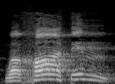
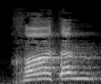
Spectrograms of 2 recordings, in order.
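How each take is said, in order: First: وخاتم with a short "i" after the ta, wa-khatim; kasra on the ta. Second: خاتم with a short "a" after the ta, khatam; fatha on the ta. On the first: Teacher showing the second Quran reading, وخاتم said wa-khatim with kasra. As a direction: say وخاتم as "wa-khaa-tim". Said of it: "بكسر التاء". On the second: Teacher showing the first Quran reading, خاتم said khatam with fatha. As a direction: say خاتم as "khaa-tam", open second vowel. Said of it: "بالفتح أي بفتح التاء". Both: Shown as a demonstration.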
